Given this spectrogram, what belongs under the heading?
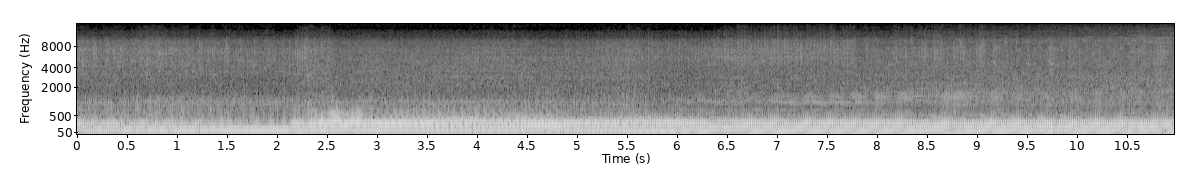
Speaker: She's a little bit loud, but race car, so it's fine. As you can hear, Miley's still running good as usual.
